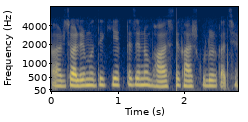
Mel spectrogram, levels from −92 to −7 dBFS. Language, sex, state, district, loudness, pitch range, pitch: Bengali, female, West Bengal, Malda, -26 LUFS, 190-225 Hz, 210 Hz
